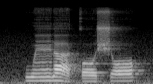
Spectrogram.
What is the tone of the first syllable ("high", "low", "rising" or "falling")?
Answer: high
